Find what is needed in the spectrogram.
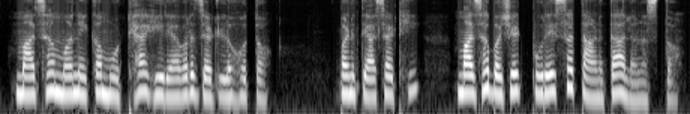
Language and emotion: Marathi, sad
